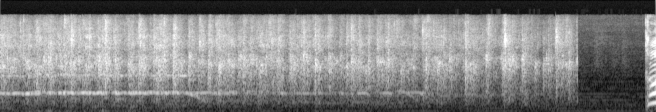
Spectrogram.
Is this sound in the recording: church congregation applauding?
yes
